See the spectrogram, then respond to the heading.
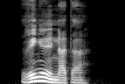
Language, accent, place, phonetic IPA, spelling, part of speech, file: German, Germany, Berlin, [ˈʁɪŋl̩ˌnatɐ], Ringelnatter, noun, De-Ringelnatter.ogg
- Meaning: grass snake (Natrix natrix)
